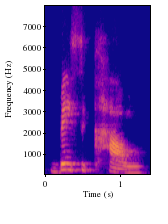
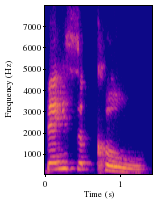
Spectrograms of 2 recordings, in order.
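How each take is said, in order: First: The final vowel is a full open sound. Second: The final vowel is a weak schwa sound. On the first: The speaker calls it wrong. "You shouldn't say basical. No" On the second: The speaker calls it right. "It should be basical"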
